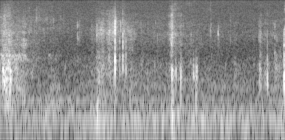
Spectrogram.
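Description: Faint footsteps on a dry, leaf-strewn dirt trail, with a few light crunches.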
